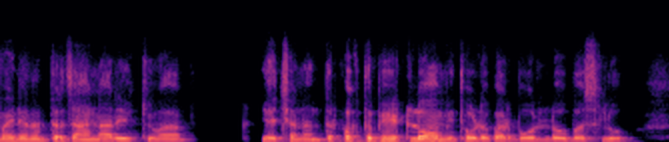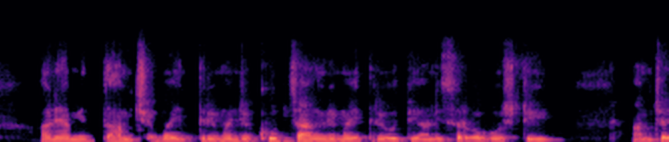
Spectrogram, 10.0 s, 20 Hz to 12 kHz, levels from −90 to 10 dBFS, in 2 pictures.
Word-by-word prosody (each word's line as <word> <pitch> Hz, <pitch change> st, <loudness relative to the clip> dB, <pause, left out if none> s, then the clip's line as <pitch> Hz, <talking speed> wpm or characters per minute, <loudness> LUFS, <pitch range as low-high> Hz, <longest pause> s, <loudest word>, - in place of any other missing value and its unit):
महिन्यानंतर 160 Hz, 0 st, +2 dB
जाणार 145 Hz, -1 st, +1 dB
आहे 135 Hz, -, +5 dB
किंवा 145 Hz, -1 st, -2 dB, 0.6 s
याच्यानंतर 145 Hz, 0 st, 0 dB
फक्त 180 Hz, +3 st, +5 dB
भेटलो 160 Hz, +3 st, +5 dB
आम्ही 160 Hz, -3 st, +3 dB
थोडंफार 150 Hz, 0 st, +4 dB
बोललो, 150 Hz, -1 st, +2 dB
बसलो 140 Hz, -1 st, -2 dB, 0.7 s
आणि 160 Hz, 0 st, 0 dB
आम्ही 165 Hz, +1 st, -1 dB, 0.2 s
आमची 155 Hz, +1 st, -4 dB
मैत्री 155 Hz, +2 st, -2 dB
म्हणजे 165 Hz, 0 st, -2 dB
खूप 190 Hz, -1 st, 0 dB
चांगली 170 Hz, -2 st, +2 dB
मैत्री 155 Hz, 0 st, -2 dB
होती 140 Hz, 0 st, -2 dB
आणि 145 Hz, 0 st, -3 dB
सर्व 155 Hz, +2 st, -1 dB
गोष्टी 155 Hz, -1 st, -3 dB, 0.7 s
आमच्या 145 Hz, +1 st, 0 dB
155 Hz, 145 wpm, -25 LUFS, 145-160 Hz, 0.7 s, आहे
